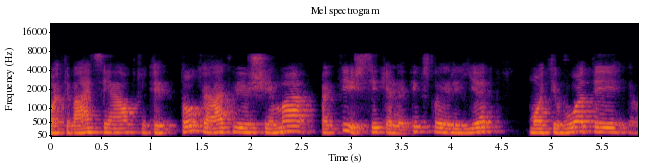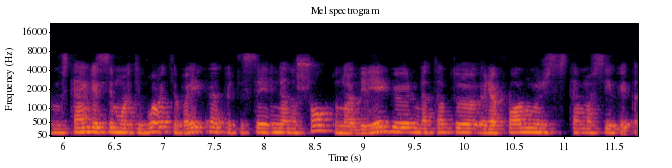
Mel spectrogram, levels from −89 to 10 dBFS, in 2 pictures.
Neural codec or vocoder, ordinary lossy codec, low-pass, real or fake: none; AAC, 32 kbps; 7.2 kHz; real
